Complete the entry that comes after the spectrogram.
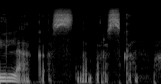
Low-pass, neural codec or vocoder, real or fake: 14.4 kHz; none; real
